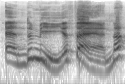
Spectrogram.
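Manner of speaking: high, loud cartoon Italian voice; fake Italian accent. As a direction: ham up a Mario-style Italian accent. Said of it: "this whole Italian minstrel show".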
